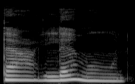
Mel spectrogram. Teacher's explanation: تعلمون، عین پر جھٹکا نہ آئے، تو اس لیے عین پر تھوڑا سا ٹائم دیں تاکہ جھٹکا نہ آئے. تعلمون، عین ساکن کے بعد لام، لام پر زور دیں گے، اور اینڈ میں نون کی آواز کلیئر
